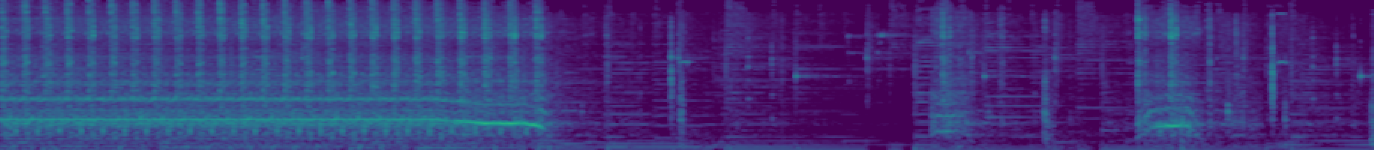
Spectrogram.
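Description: Domestic sewing machine stitching a fabric house-shaped cushion, running steadily and fairly loud for about four seconds before winding down, then brief handling clicks and a short second burst of stitching.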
